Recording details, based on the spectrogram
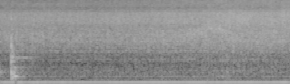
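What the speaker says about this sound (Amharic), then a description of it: "አተሩን ነው እየጠበስኩት ያለው።" Peas frying in a pan with spices, garlic and onion, a steady close sizzle with a brief stirring scrape at the start and no talking.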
